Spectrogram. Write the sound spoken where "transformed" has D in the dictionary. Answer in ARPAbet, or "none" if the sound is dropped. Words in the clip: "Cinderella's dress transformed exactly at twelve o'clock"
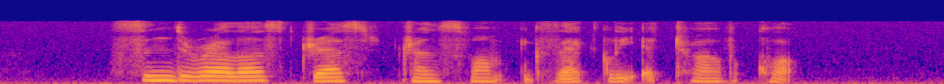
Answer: none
